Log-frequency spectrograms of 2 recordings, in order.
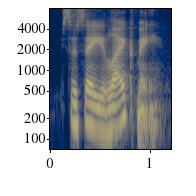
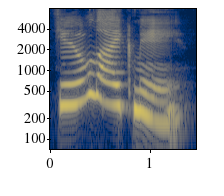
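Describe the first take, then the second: First: Said in the usual way. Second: High, slow, teasing you like me; sly twist. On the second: Acted. Stephanie teasingly flips Greg's request back, high and slow. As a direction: turn his words back on him.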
